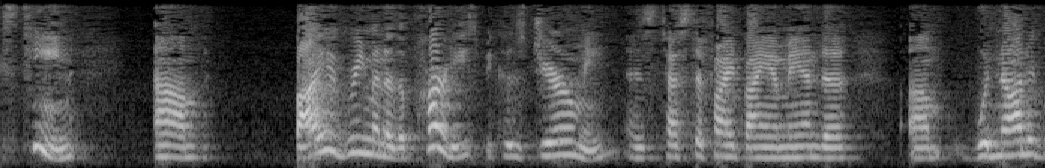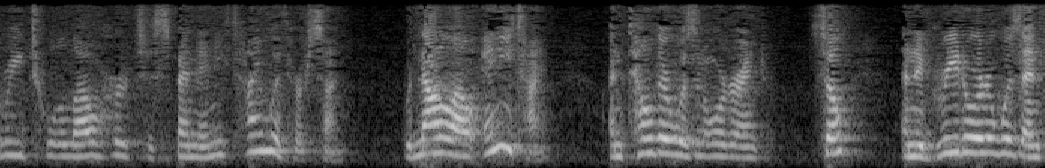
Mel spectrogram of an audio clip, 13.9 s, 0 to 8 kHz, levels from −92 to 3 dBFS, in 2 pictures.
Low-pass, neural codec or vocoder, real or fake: 7.2 kHz; none; real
